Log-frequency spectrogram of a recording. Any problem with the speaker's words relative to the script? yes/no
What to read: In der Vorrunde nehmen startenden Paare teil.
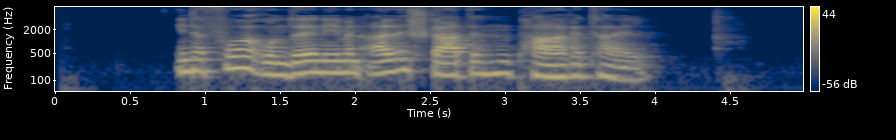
yes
